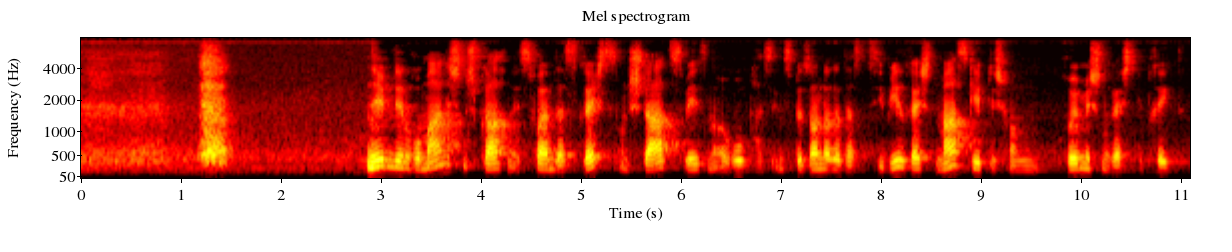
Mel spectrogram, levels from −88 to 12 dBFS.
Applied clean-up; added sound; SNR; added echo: none; none; none; none.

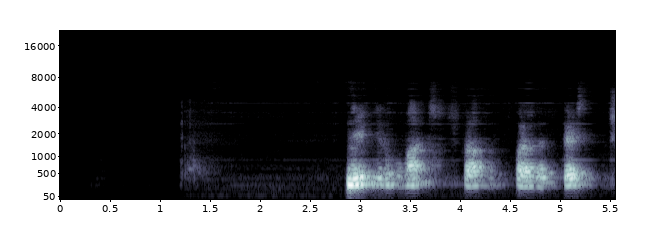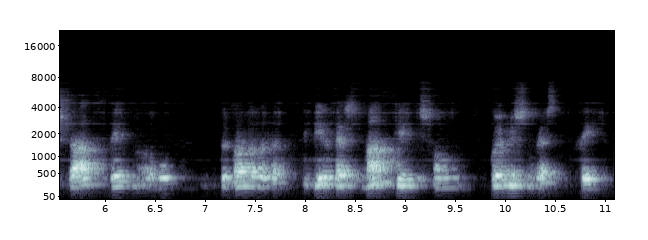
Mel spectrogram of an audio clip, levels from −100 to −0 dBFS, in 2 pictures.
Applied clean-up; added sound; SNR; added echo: neural mask model DeepFilterNet 3.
